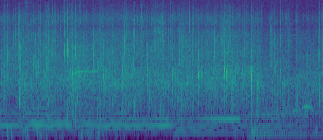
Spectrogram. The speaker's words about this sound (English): Let's give Jesus a huge hand clap today.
